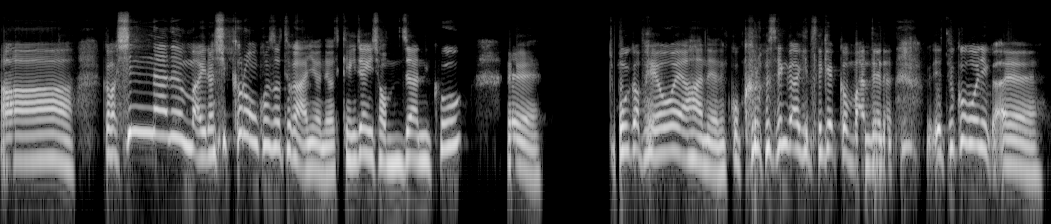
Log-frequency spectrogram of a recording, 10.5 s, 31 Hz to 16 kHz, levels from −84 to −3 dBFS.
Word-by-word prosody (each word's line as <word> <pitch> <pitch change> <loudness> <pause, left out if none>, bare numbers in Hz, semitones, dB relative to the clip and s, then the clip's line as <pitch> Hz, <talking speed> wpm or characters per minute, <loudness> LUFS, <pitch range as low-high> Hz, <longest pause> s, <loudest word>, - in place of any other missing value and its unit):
아. 185 -1 +2 0.3
그 225 - -1
막 220 - 0
신나는 380 - +2
막 245 - +1
이런 215 +2 +1
시끄러운 335 +1 0
콘서트가 270 -6 0
아니었네요. 140 -1 +1
굉장히 200 +2 +1
점잖고 185 - 0 0.5
예. 130 -6 -1 0.7
좀 245 - -12
뭔가 245 +2 +2
배워야 225 -1 +1
하는, 155 -7 +1
꼭 185 +7 -4
그런 270 -1 +1
생각이 265 -4 0
들게끔 230 -3 -2
만드는. 175 0 -1 0.5
예 435 - +3
듣고 285 +4 -2
보니까 280 - +1
예. 150 -5 0
215 Hz, 320 characters per minute, -21 LUFS, 175-270 Hz, 0.7 s, 예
